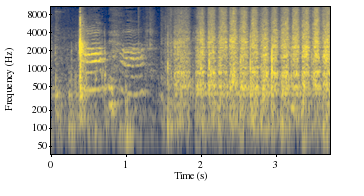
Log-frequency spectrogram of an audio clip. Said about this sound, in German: So, jetzt wird auch noch die Holzplatte geschliffen. Das ist eine Multiplexplatte aus Skandinavien, 15 mm dick, in weiß, Melaminharz beschichtet.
